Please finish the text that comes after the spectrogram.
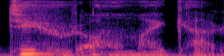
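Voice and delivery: slow, stunned whispered dismay; shocked whisper. Retold or imitated. Reacting to friend hiding ED from wife, sad slow whisper. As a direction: whisper it, heartbroken for him. My heart was just like, it's just so sad.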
